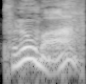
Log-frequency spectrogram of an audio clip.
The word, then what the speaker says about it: pneuma: Now, I can say that a little better, but that's still difficult for us in English because it begins with the two consonants PN, and that's a little bit difficult for English-speaking people to pronounce. But nevertheless, it's the same phenomenon. You can't say pneuma without breathing.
